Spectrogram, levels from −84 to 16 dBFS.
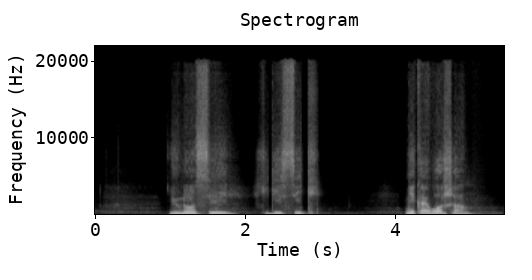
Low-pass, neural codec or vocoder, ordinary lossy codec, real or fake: none; autoencoder, 48 kHz, 32 numbers a frame, DAC-VAE, trained on Japanese speech; none; fake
